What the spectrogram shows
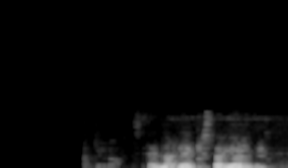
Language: Icelandic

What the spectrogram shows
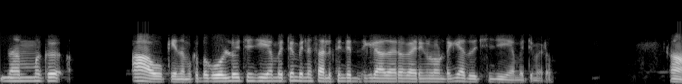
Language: Malayalam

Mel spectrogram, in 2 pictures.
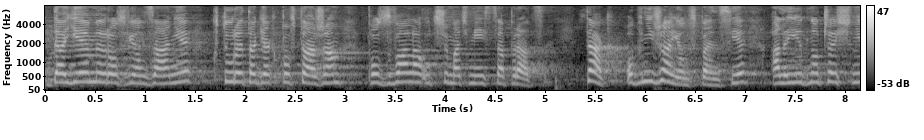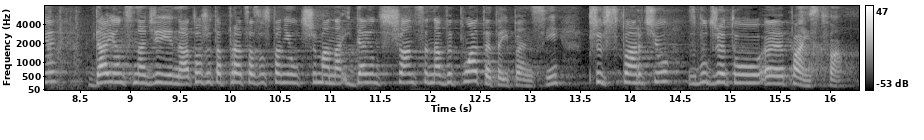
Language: Polish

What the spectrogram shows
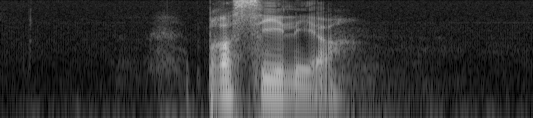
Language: Norwegian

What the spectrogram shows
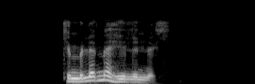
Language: Kabyle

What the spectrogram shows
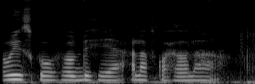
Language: Somali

